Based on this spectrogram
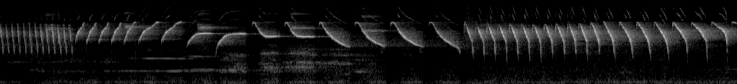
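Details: Stimulating canary song for other canaries, a varied high phrase of rapid repeated descending notes, then looping upswept whistles, ending in a long fast rolling trill of about six notes per second.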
